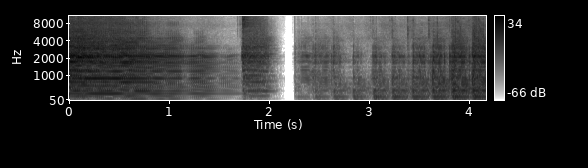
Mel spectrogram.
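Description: Electric guitar played through a fuzz pedal built from Total Spack Vibes Right Now and Hair Of The Dog fuzz clones, giving a distorted, fuzzy tone. A chord rings out and fades for under two seconds, followed by a short stab, a brief silence, and then quick repeated picked notes that grow louder.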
